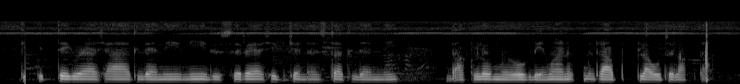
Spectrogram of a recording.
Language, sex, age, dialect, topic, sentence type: Marathi, male, 18-24, Southern Konkan, banking, statement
